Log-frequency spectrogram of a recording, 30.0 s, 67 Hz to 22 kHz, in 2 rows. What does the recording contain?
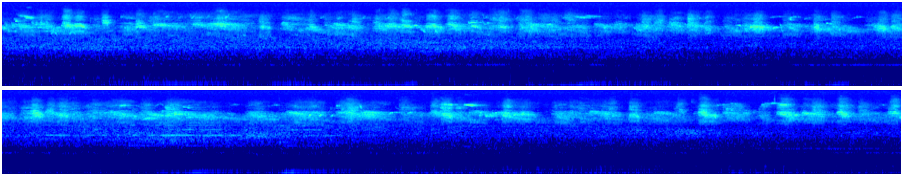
Soundscapes > Urban
AMBSubn Street cleaner and small murmuration of starlings near the suburbs, Karlskrona, Sweden
Recorded 09:48 03/06/25 It’s actually on a forest trail but closeby is a road and parking lot that gets cleaned back and forth by a street sweeper. While the murmuration is constant, the sweeper sometimes goes away to another road. The forest also has other birds and in the beginning there’s some short hammering. Zoom H5 recorder, track length cut otherwise unedited.
Murmuration, Sweeper, Sweden, Morning, Karlskrona, Bergsa, Starlings, Suburbs, Noisy, Street, Field-Recording, Road, Cleaner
